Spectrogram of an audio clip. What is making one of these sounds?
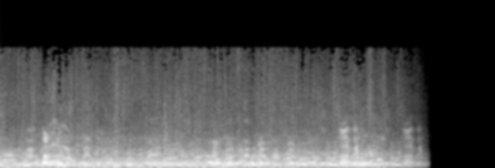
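A large crowd of men and women chatters and calls out outdoors.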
